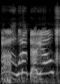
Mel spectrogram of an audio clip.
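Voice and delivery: high, sing-out hip greeting; jokey greeting. Pretend. Daughter pretends to greet her estranged father, jokey and high.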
